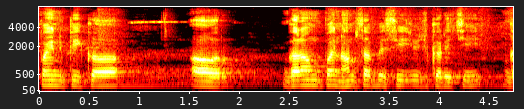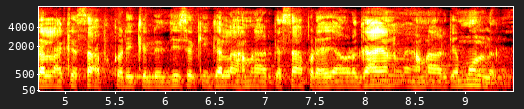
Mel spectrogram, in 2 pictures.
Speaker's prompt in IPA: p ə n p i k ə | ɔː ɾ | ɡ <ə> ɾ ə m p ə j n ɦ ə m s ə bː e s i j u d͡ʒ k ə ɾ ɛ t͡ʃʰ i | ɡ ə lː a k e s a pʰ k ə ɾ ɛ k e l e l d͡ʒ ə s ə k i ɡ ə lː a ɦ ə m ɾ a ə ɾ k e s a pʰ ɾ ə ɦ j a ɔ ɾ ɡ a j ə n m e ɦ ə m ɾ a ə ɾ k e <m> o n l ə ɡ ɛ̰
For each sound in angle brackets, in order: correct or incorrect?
correct, correct

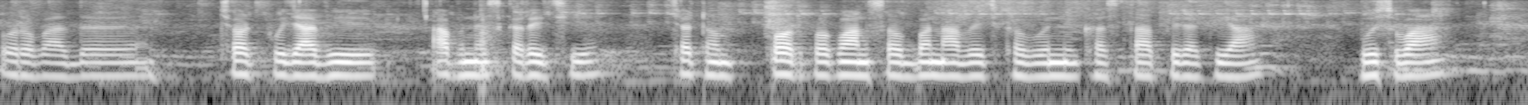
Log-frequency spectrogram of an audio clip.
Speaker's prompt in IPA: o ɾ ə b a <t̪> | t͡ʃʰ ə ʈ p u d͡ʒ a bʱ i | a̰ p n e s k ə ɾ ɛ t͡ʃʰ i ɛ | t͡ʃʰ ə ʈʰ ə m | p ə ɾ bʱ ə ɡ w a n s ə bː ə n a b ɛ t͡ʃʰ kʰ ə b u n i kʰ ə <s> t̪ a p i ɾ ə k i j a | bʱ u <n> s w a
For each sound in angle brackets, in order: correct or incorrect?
incorrect: d̪, correct, incorrect: none

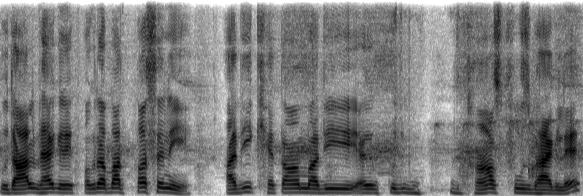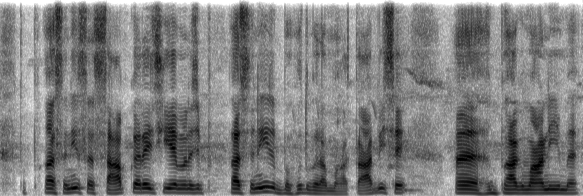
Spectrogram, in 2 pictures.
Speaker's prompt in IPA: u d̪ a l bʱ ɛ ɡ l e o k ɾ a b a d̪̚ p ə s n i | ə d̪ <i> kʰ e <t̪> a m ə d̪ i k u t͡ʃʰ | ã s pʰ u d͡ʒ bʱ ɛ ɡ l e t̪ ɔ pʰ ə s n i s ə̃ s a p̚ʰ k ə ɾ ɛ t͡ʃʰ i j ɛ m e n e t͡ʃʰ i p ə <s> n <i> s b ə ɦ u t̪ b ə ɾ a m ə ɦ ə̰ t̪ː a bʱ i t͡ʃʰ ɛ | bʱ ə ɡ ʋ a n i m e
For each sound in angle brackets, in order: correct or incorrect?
correct, correct, correct, correct

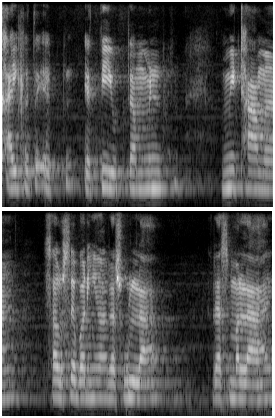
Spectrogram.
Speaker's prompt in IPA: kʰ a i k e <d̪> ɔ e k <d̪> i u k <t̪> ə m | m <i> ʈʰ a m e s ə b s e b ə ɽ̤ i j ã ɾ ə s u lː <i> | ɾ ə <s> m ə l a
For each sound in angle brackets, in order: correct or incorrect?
incorrect: t̪, incorrect: t̪, correct, correct, incorrect: a, correct

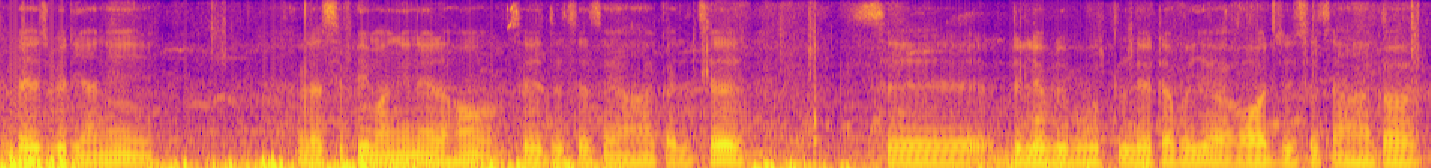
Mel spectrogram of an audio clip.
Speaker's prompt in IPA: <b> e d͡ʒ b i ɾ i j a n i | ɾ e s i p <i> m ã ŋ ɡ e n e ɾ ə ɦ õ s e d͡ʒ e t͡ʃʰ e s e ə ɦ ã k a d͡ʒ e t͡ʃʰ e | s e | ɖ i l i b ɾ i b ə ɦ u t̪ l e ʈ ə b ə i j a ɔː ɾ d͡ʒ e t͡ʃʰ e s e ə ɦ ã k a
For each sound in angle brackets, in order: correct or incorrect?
correct, correct

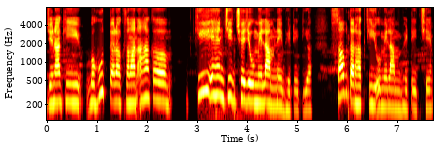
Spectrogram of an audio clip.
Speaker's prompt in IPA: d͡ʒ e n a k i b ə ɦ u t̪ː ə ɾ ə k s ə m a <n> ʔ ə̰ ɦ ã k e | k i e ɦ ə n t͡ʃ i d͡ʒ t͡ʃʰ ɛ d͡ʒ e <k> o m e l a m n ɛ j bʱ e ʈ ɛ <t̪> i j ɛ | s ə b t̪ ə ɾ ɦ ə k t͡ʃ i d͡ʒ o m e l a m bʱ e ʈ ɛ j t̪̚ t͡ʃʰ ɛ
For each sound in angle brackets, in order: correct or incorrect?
correct, incorrect: none, correct

